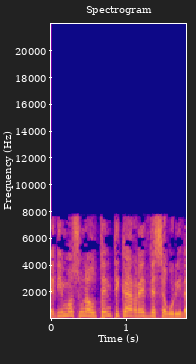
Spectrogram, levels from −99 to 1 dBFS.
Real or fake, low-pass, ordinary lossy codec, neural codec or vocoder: real; none; none; none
